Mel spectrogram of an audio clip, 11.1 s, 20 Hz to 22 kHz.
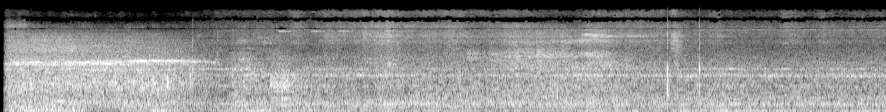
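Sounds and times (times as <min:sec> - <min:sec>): low rumble of city street: 0:00.0 - 0:11.0.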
